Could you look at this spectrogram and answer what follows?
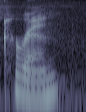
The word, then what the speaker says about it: Carin: And it's spelled Carin, and it's pronounced Corinne.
